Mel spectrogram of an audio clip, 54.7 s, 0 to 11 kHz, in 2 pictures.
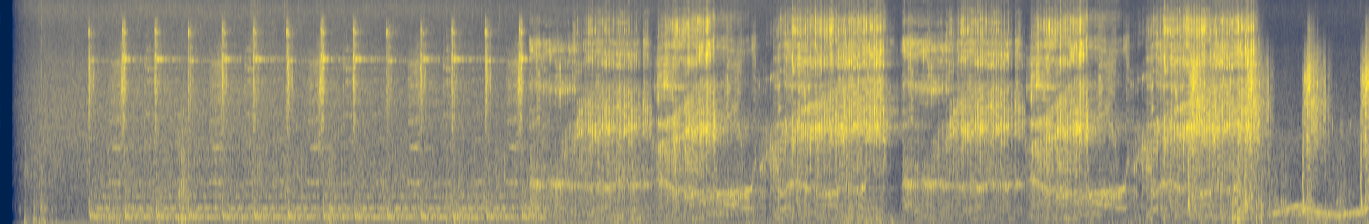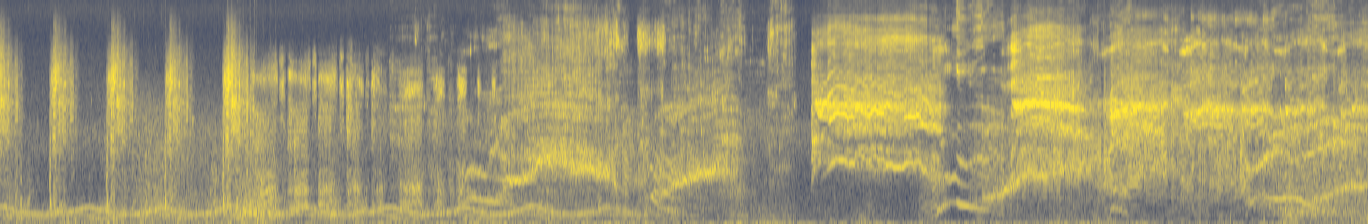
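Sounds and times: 
Halloween monster sound effects: 0.8 - 54.7.

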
